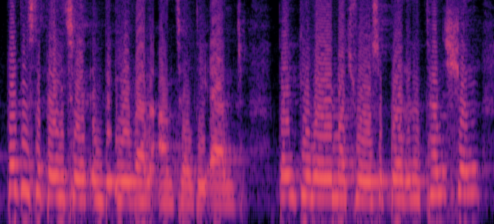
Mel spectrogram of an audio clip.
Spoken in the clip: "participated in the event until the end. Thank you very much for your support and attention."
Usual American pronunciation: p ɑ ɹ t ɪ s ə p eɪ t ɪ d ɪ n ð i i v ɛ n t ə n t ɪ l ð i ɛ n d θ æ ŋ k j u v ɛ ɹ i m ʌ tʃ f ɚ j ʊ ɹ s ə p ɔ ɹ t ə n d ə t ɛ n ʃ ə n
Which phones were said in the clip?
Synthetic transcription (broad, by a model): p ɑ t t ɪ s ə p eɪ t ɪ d ɪ n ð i i v ɛ n t ə n t ɪ l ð i ɛ n d θ æ ŋ k j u v ɛ ɹ i m ʌ tʃ f ɚ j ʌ s ə p ɔ ɹ t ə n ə t ɛ n ʃ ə n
